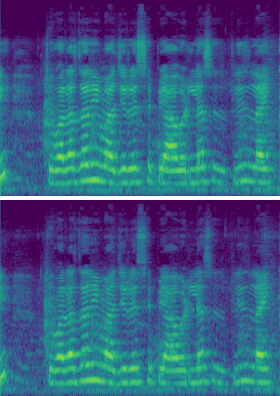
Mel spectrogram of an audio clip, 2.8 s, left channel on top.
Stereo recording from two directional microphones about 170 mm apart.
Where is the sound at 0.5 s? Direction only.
Centre (ahead or behind).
